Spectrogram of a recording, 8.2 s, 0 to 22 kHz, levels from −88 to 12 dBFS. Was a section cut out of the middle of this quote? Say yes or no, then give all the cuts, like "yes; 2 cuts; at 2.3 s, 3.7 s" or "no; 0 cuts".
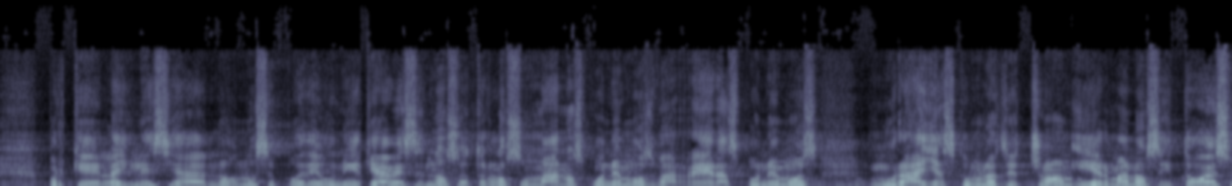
yes; 2 cuts; at 2.4 s, 7.1 s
